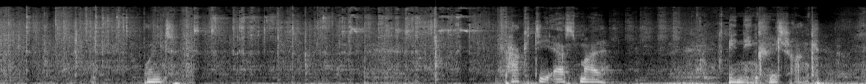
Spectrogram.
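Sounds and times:
glass bottles clinking together: 0:00.1 - 0:05.1
speech: 0:01.5 - 0:02.0, 0:05.1 - 0:06.2, 0:07.7 - 0:08.3.

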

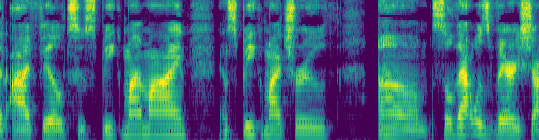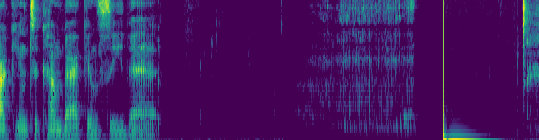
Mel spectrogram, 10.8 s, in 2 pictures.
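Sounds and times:
speech: 0:00.0 - 0:07.1
sipping tea: 0:08.4 - 0:09.7.

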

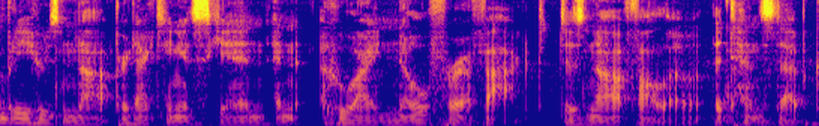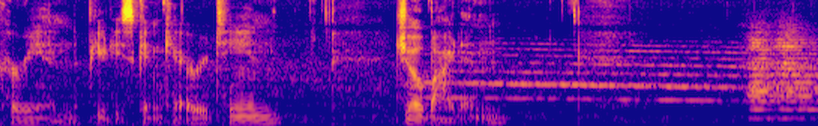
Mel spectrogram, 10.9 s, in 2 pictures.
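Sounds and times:
speech: 0:00.0 - 0:07.4, 0:08.1 - 0:08.9
fire truck siren from the street: 0:08.1 - 0:10.9.

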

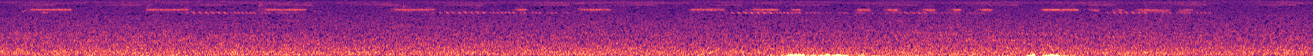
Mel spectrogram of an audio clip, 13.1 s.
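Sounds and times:
insects calling with short rapid chirps: 0:00.0 - 0:13.1
steady even hiss: 0:00.0 - 0:13.1.

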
